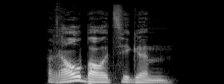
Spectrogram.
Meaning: strong dative masculine/neuter singular of raubauzig
- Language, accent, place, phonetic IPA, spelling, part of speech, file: German, Germany, Berlin, [ˈʁaʊ̯baʊ̯t͡sɪɡəm], raubauzigem, adjective, De-raubauzigem.ogg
